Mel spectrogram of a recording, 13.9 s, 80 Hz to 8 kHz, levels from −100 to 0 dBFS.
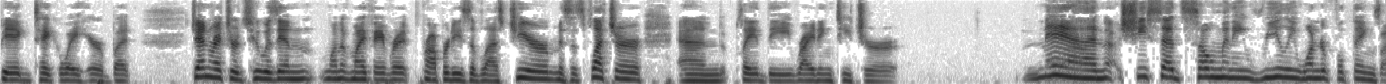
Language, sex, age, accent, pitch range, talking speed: English, female, 30-49, American, 165-210 Hz, 140 wpm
